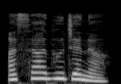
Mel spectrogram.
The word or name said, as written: ಅಸಾಧುಜನ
